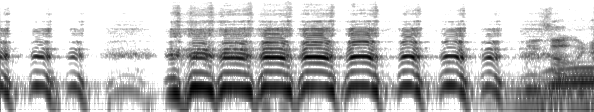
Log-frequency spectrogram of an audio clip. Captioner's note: seductive laughter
